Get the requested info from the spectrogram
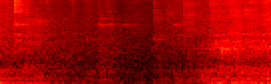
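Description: Faint room hiss in a pause between a man's words, with no machine running and no tool sounds.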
